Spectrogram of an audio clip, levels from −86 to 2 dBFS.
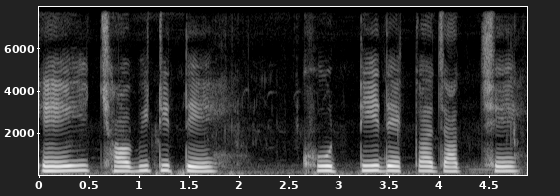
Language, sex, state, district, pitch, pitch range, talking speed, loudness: Bengali, female, Assam, Hailakandi, 215 Hz, 210-230 Hz, 60 wpm, -15 LUFS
